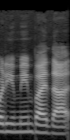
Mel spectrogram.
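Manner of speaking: ordinary talk, nothing marked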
